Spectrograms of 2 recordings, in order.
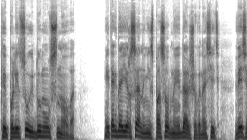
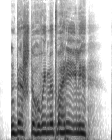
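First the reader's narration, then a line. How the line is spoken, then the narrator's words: Shriek. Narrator (Russian): взвизгнула Йоланда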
